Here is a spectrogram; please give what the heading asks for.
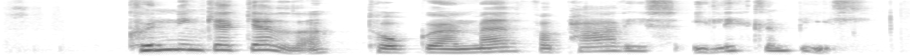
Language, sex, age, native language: Icelandic, male, 13, Icelandic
